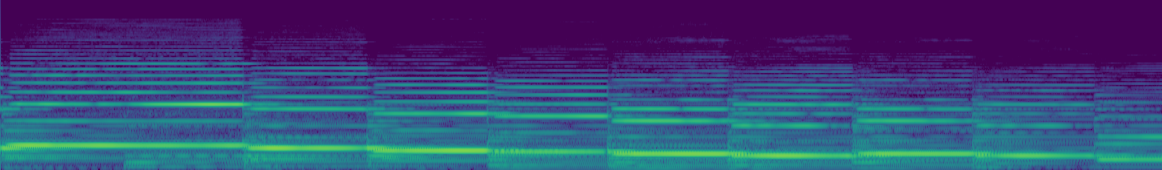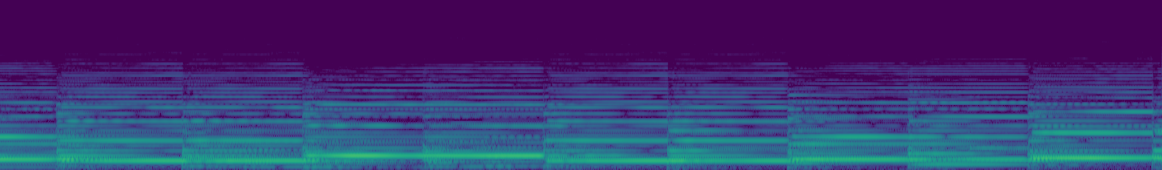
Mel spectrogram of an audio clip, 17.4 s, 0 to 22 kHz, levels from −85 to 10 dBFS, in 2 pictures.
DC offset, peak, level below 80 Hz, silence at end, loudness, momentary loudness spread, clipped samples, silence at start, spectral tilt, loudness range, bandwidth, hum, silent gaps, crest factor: under 0.1%; -6 dBFS; -52 dBFS; 0 s; -17 LUFS; 16 LU; under 0.1%; 0 s; -6.5 dB/octave; 14 LU; 6.8 kHz; none; none; 12 dB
